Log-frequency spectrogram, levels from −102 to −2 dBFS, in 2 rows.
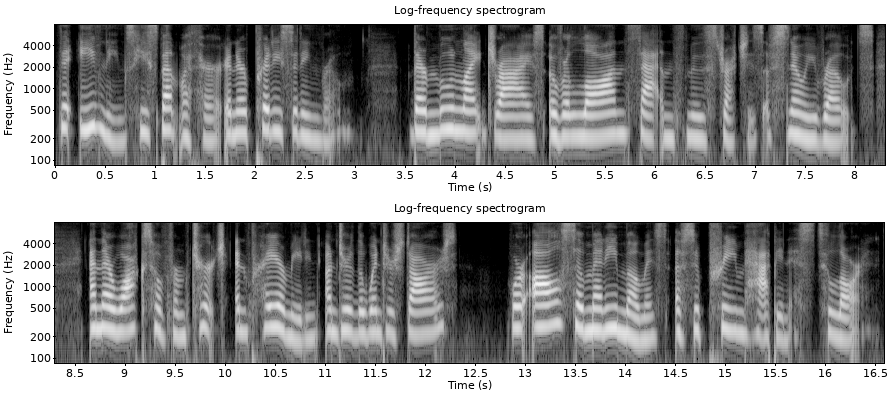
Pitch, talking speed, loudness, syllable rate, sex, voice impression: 225 Hz, 165 wpm, -21 LUFS, 4.6 syllables/s, female, very feminine, very young, very thin, very tensed, powerful, very bright, hard, very clear, very fluent, slightly raspy, very cute, intellectual, very refreshing, sincere, very friendly, very reassuring, unique, elegant, slightly wild, sweet, very lively, slightly strict, intense, slightly sharp, light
